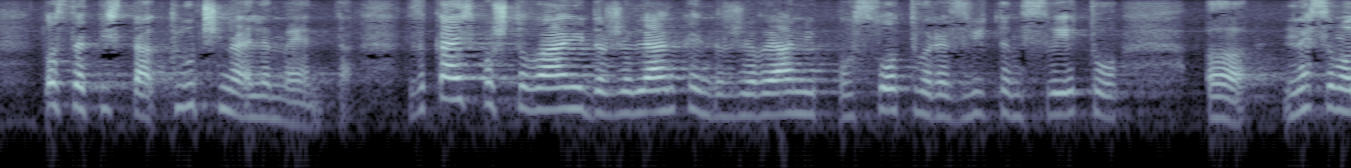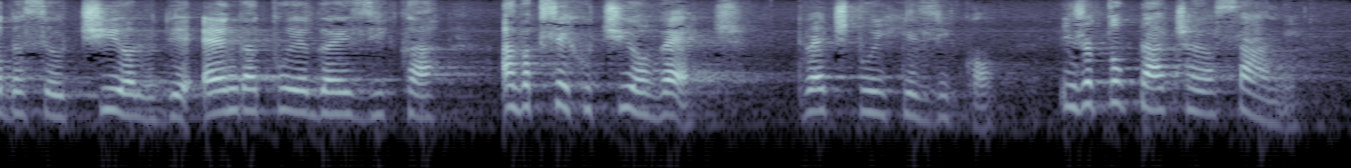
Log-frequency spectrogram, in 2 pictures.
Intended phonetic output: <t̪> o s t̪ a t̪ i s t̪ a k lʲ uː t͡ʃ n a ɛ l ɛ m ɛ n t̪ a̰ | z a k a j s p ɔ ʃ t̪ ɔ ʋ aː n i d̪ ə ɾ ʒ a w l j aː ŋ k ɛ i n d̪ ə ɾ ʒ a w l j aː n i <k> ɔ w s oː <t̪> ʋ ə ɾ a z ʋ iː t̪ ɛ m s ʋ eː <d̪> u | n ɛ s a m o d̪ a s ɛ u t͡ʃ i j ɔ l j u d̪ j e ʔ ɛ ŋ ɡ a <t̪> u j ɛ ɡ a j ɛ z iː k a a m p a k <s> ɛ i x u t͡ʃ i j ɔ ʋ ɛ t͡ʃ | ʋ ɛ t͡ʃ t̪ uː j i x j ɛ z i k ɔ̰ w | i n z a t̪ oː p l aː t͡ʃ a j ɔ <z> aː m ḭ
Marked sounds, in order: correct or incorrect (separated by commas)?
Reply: correct, incorrect, correct, incorrect, correct, correct, incorrect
